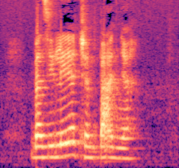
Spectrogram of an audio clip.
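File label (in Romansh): "Basilea Champagna", Romansh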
